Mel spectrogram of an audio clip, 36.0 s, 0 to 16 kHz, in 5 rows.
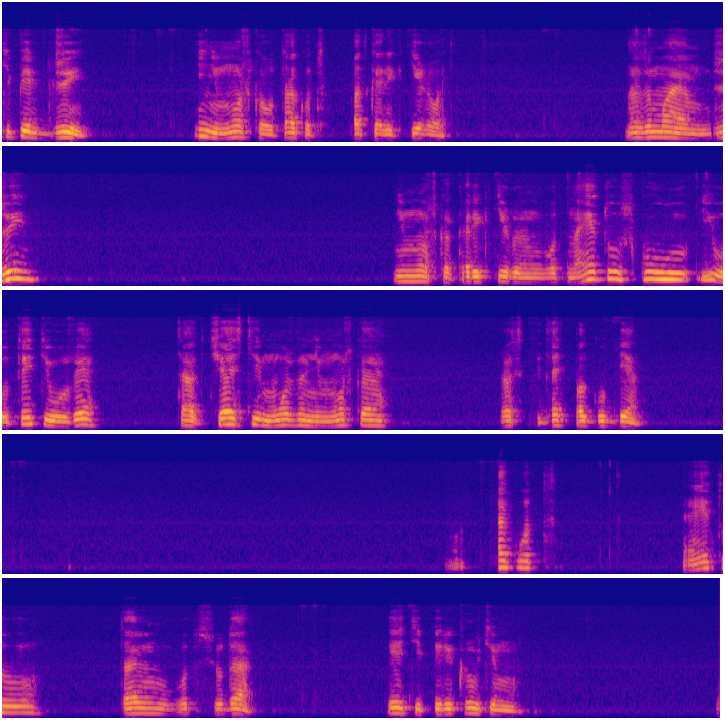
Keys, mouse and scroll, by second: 0.9 middle click, 2.9 g, 4.7 middle click, 9.5 click, 9.5 g, 16.4 click, 19.1 click, 20.3 g, 25.0 click, 30.0 click, 31.1 g, 35.6 click.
